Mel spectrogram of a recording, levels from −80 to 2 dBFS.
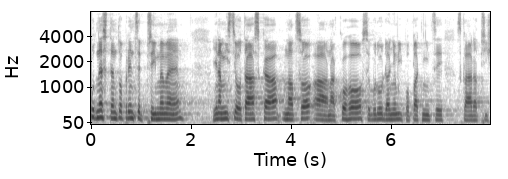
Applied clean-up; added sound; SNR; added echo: none; none; none; none.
